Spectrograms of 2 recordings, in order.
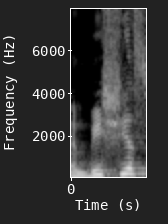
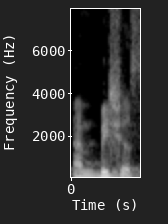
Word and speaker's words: ambitious: तो आप एम्बिशियस बोलना छोड़ दें, इसे बोलेंगे एम्बिशियस, क्योंकि CIOUS एंडिंग और TIOUS एंडिंग को हम शश प्रोनाउंस करते हैं।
